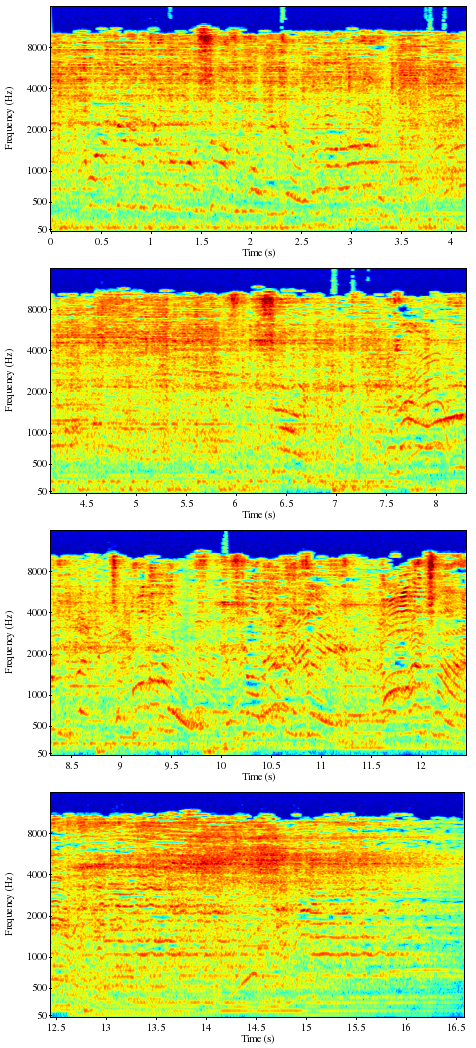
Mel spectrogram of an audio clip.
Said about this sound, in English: And as they come back on stage, you hear this crowd is going crazy, aren't they? It's ready for more. I'm telling you what, man. It really was. That was a loud crowd tonight, man. I mean, loud. There's a lot of people there.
